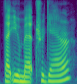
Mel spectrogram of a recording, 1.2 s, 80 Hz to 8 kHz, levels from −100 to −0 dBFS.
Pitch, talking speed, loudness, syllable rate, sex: 200 Hz, 210 wpm, -18 LUFS, 5.2 syllables/s, female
